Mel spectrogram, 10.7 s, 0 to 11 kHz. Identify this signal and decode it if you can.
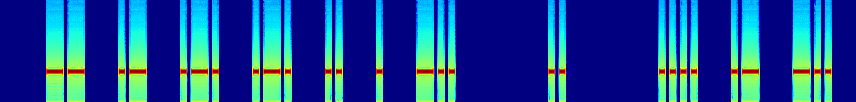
Morse code, heard as a keyed tone, about 18 wpm, spaced as for 12 wpm, 1000 Hz. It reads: MARRIED I HAD
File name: qotdfiles / 12wpm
